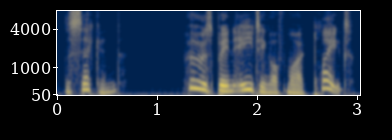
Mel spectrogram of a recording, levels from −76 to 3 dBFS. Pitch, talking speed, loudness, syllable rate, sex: 180 Hz, 180 wpm, -17 LUFS, 5.5 syllables/s, male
